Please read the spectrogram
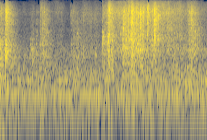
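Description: Soft rustling and handling noise of a long paper receipt being pulled out and unfolded, in two short swells near the start and about a second in.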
